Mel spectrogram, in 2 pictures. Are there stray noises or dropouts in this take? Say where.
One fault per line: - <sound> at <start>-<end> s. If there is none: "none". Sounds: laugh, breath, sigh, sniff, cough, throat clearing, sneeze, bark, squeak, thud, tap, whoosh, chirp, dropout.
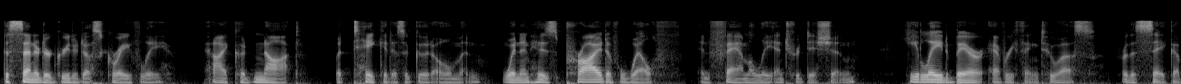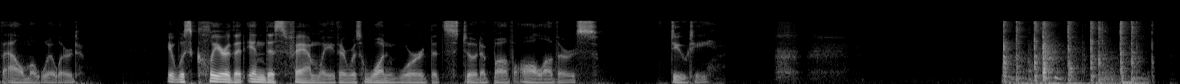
- breath at 19.5-20.5 s
- tap at 21.8-23.4 s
